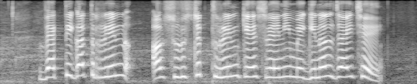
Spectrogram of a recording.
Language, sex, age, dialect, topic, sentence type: Maithili, female, 36-40, Eastern / Thethi, banking, statement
